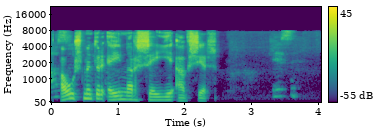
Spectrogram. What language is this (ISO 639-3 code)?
isl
